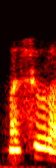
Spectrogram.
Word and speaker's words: Mosul: is that how you pronounce it? Mosul, Iraq. – Correct.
